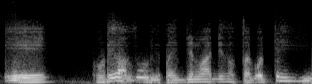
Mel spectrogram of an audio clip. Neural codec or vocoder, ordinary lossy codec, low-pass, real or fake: codec, 44.1 kHz, 0.9 kbps, DAC; none; 19.8 kHz; fake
